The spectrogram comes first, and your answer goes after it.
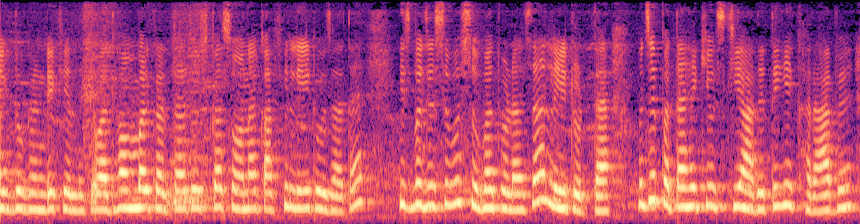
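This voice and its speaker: A woman's voice: fairly high pitch, warm tone, slight background noise. A young woman vlogging about her study routine, earnest and encouraging, with a sore throat from a cold. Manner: earnest, encouraging, mixes English words into Hindi. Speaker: study vlogger, mother preparing for police exam. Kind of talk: casual motivational vlog talk.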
